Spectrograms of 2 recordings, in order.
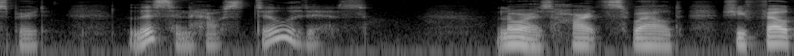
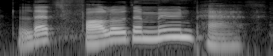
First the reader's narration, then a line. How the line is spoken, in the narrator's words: cried Laura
